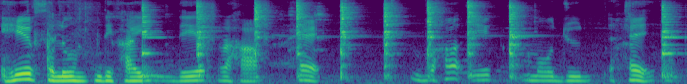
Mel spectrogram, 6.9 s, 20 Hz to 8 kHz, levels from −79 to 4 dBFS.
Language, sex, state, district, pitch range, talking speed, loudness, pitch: Hindi, male, Uttar Pradesh, Etah, 145-170 Hz, 85 wpm, -18 LUFS, 155 Hz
